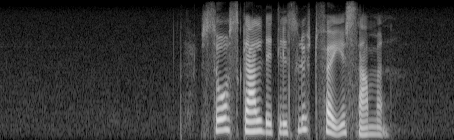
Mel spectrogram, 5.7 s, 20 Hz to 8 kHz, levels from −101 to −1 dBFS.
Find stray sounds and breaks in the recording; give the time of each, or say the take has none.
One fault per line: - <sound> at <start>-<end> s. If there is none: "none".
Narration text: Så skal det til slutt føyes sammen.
none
